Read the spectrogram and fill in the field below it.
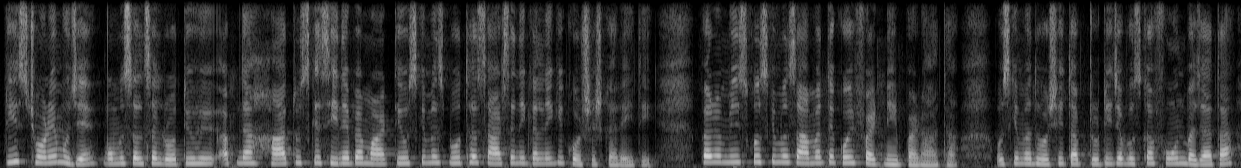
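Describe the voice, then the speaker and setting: A woman narrating a romance novel as an audiobook, reading softly and evenly. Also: on the high side.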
